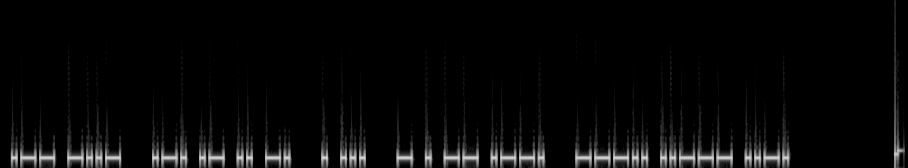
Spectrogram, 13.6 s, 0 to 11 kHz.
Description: Morse code, heard as a keyed tone, about 17 wpm, 700 Hz. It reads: WX RAIN ES TEMP 82F
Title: Practice QSO - Exchange 2 - Info - 17wpm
